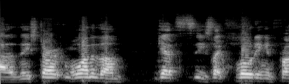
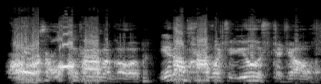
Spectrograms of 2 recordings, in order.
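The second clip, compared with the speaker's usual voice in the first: loud, laughing teasing troll; 3 semitones higher, 6 dB louder than usual. Acted. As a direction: tease Joe through laughter. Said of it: "the troll's like".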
